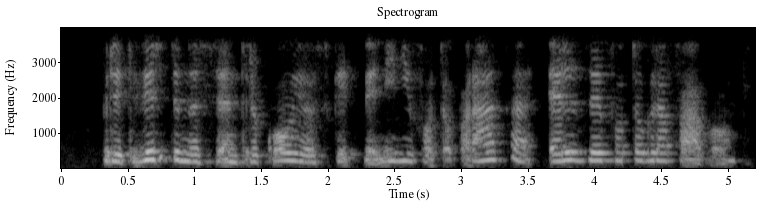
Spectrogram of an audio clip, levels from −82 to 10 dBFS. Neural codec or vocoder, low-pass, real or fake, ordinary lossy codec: none; 3.6 kHz; real; Opus, 32 kbps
